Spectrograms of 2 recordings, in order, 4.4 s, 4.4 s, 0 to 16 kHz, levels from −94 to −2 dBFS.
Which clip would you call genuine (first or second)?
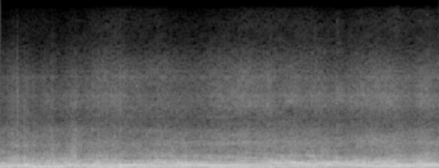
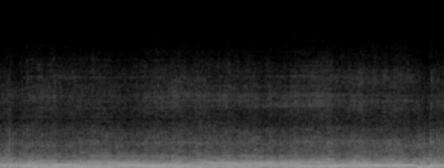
second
